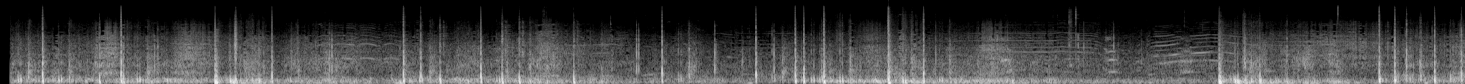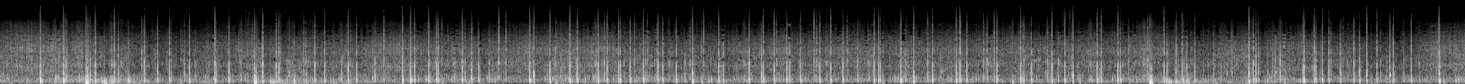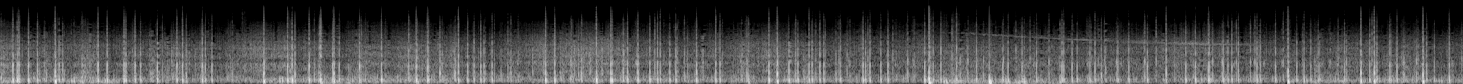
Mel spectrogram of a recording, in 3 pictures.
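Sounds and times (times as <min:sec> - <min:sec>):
fireworks bangs and crackles: 0:00.0 - 0:43.9
faint falling whistle: 0:38.8 - 0:41.8.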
